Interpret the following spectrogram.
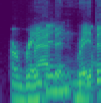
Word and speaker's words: Rabin: The film score was former Yes guitarist Trevor Rabin. Rabin? I don't know how you say it. It's Rabin. Quote the Raven.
